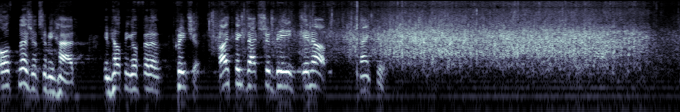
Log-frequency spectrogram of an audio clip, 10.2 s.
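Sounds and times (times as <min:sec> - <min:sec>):
speech: 0:00.0 - 0:06.0
audience applause after a debate speech: 0:03.2 - 0:10.2.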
